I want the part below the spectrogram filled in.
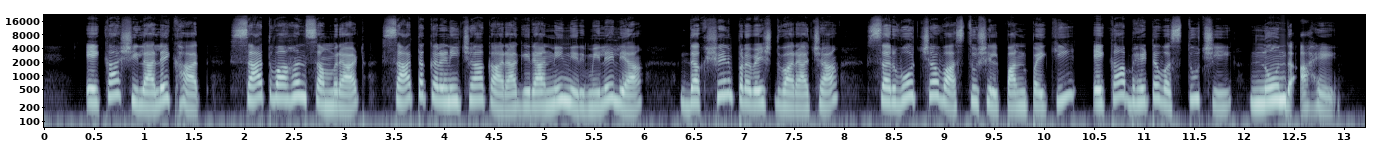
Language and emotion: Marathi, neutral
